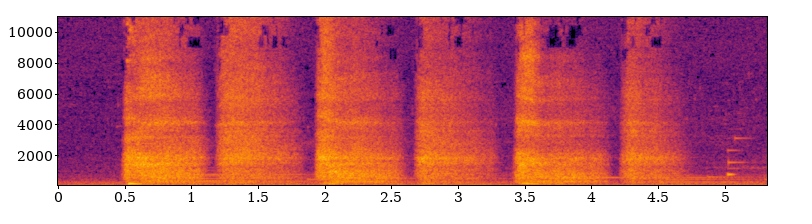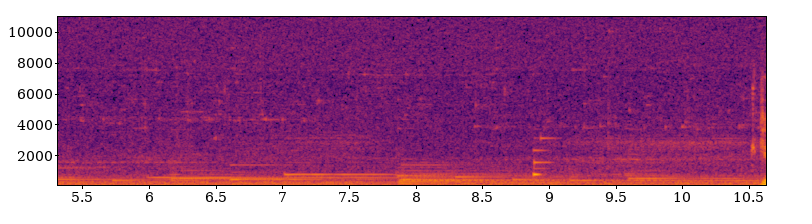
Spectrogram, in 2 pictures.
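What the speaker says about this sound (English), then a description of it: "Your breathing woke me up." Heavy, gasping breaths from a Genshin Impact character come in five loud, regular bursts early on, then fade into a quiet stretch of soft game music tones.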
